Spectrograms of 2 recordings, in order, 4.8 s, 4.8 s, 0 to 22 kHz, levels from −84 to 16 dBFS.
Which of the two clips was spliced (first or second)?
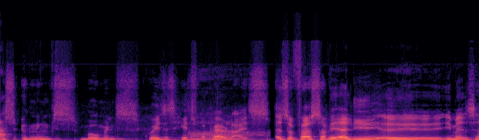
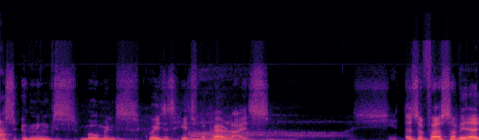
first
